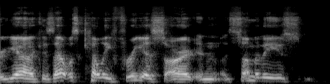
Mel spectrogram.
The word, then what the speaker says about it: Frias: on these ace doubles, which I used to think was pronounced freeze, but its Spanish pronunciation is Frias.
